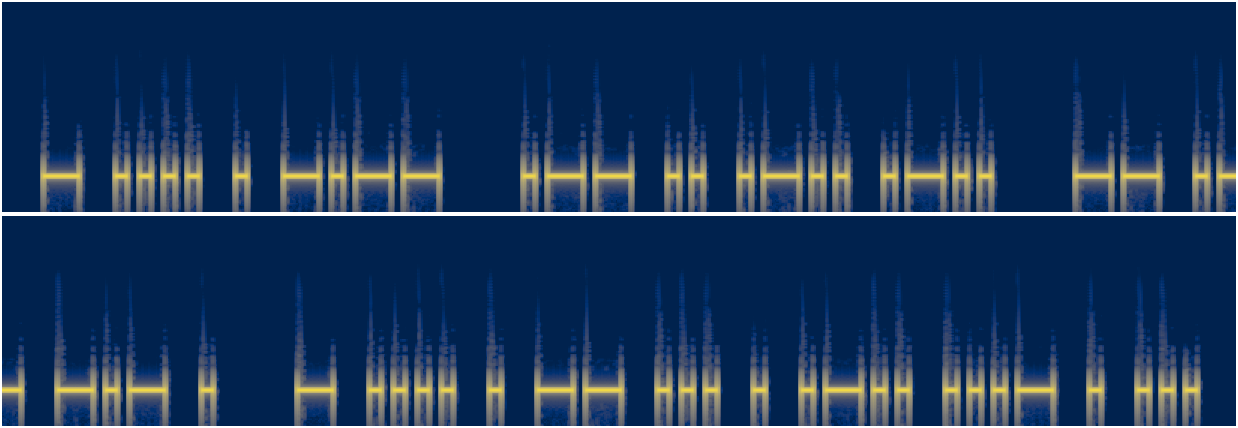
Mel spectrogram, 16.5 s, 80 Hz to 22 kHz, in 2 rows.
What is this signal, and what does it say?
Morse code, heard as a keyed tone, about 15 wpm, 700 Hz. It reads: THEY WILL MAKE THEMSELVES
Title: Sentences from Top 1600 Words 15wpm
